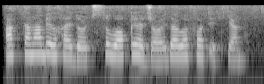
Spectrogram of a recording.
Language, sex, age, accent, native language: Uzbek, female, 18-24, Samarqand, Uzbek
